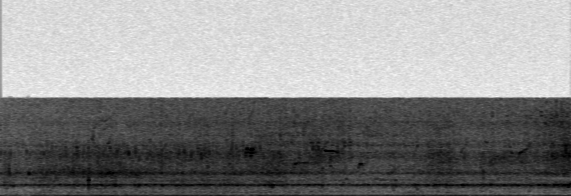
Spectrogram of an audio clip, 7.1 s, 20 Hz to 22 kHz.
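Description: A 9.9 hp outboard motor running steadily at low speed: an even low hum with a faint steady whine above it.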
